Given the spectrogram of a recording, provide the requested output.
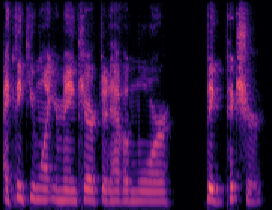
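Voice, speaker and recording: A man's voice: fairly high pitch, fairly even intonation, moderate pace. A man co-hosting a podcast, talking casually in a panel discussion. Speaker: podcast co-host.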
